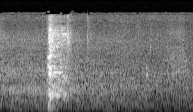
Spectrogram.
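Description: A single short cough about half a second in.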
